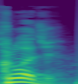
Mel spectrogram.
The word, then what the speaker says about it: Claude: É, Claude. Claude. Igual o Claude Van Damme, só que eu sou mais Claude alto e mais forte.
